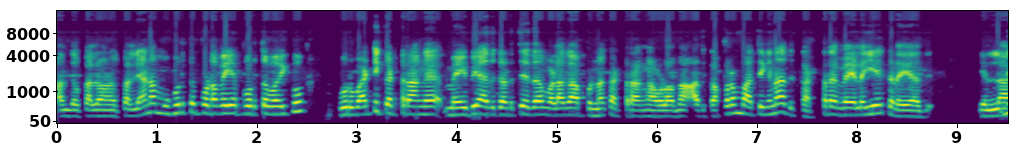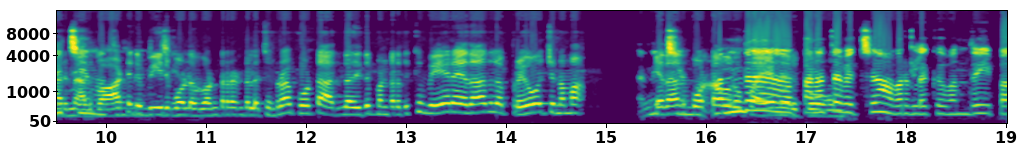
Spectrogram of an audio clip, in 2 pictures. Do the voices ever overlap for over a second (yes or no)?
yes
